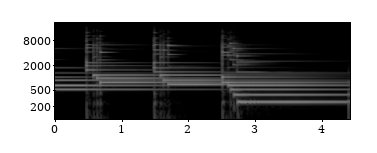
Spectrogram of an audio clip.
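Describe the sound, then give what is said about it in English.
A short three-note segment chime jingle, bright bell-like tones struck about a second apart, the final lower note ringing out and slowly fading. No voices, clean. “Indeed, with an exciting new chime.”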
